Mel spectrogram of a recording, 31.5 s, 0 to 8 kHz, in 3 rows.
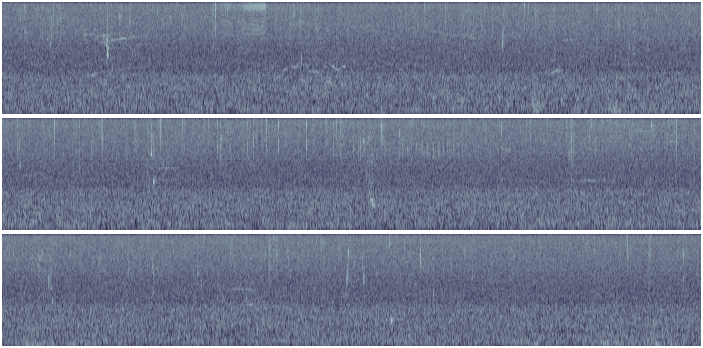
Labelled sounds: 1.4	2.1	killer whale, Bigg's (transient), 2.3 to 3.5 kHz
24.4	24.8	killer whale, Bigg's (transient), 1.7 to 1.9 kHz

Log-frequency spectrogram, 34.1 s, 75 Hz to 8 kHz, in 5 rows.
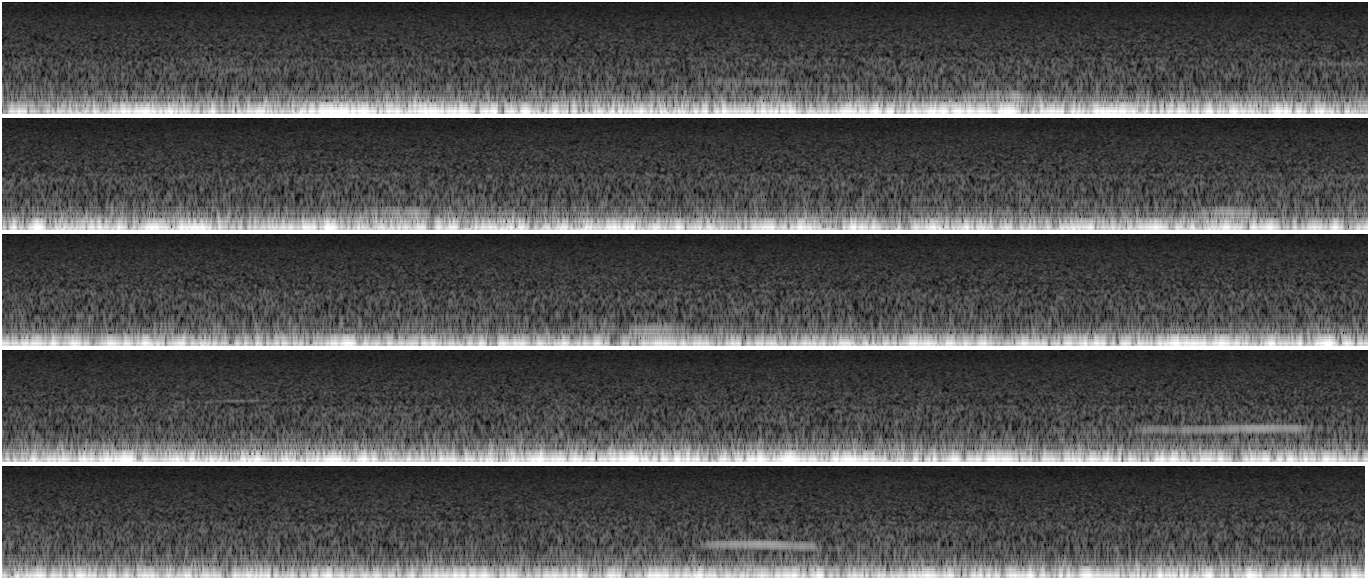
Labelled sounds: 21.5	21.8	humpback whale, 0.86 to 1.0 kHz

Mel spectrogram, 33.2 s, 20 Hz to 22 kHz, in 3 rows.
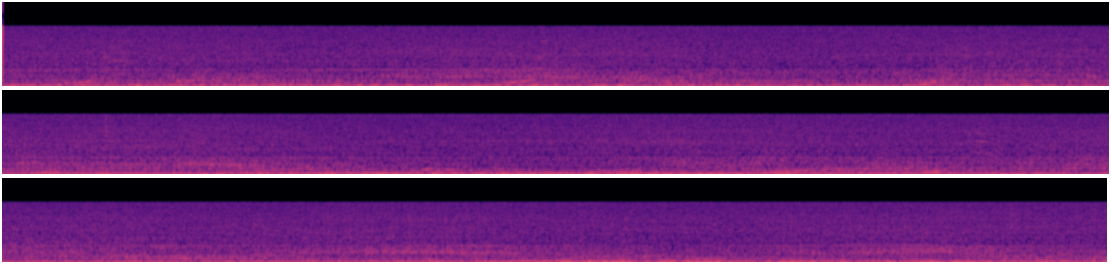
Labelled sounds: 20.8	21.0	humpback whale, 0.80 to 1.1 kHz

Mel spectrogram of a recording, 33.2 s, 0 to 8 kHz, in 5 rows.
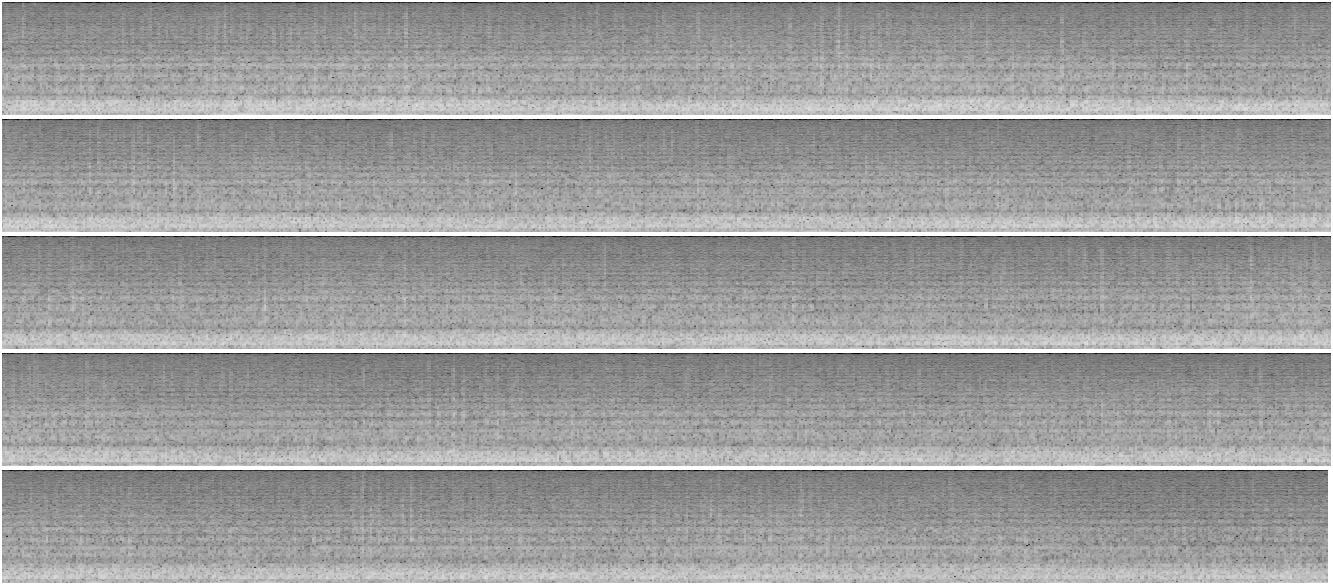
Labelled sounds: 4.4	4.6	vessel noise, 3.8 to 3.9 kHz

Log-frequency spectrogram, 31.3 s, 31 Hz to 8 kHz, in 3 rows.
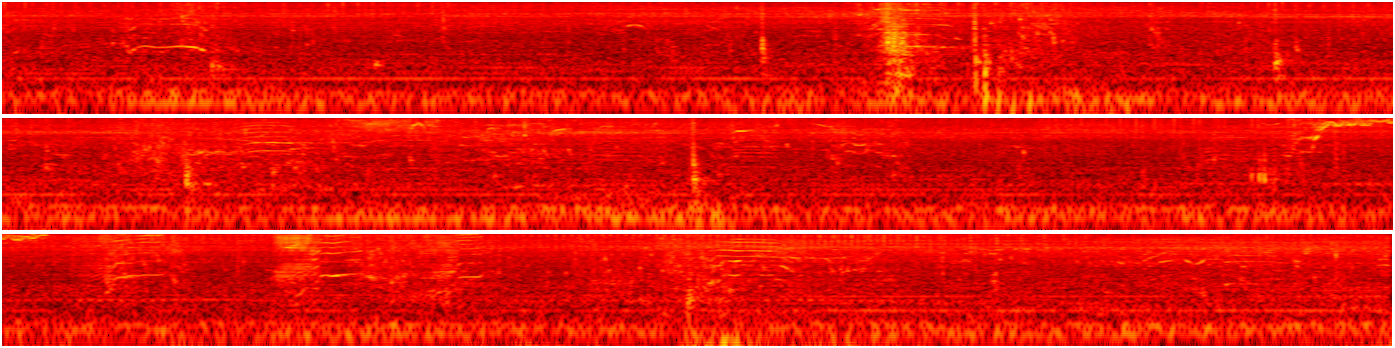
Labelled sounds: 0.0	0.4	killer whale, southern Alaska resident, 0.39 to 1.0 kHz
0.9	1.6	killer whale, southern Alaska resident, 0.34 to 3.0 kHz
6.8	7.2	killer whale, southern Alaska resident, 0.39 to 8.0 kHz
7.6	8.0	killer whale, southern Alaska resident, 0.99 to 3.1 kHz
10.4	11.0	killer whale, southern Alaska resident, 0.56 to 2.6 kHz
11.8	12.7	killer whale, southern Alaska resident, 0.81 to 7.1 kHz
14.0	15.5	killer whale, southern Alaska resident, 0.69 to 8.0 kHz
15.7	17.2	killer whale, southern Alaska resident, 0.64 to 4.6 kHz
19.4	21.2	killer whale, southern Alaska resident, 0.99 to 8.0 kHz
21.6	22.3	killer whale, southern Alaska resident, 0.51 to 8.0 kHz
22.8	23.6	killer whale, southern Alaska resident, 0.56 to 8.0 kHz
24.0	24.7	killer whale, southern Alaska resident, 0.51 to 8.0 kHz
26.2	26.8	killer whale, southern Alaska resident, 1.3 to 6.6 kHz
29.8	30.3	killer whale, southern Alaska resident, 0.56 to 2.0 kHz

